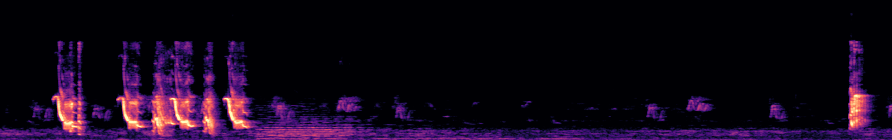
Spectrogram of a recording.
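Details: Sindhi black francolin (kala teetar) giving a loud phrase of four or five harsh, rapidly falling notes in a tight rhythmic burst, then a quieter buzzing rattle and a low hum, with one more sharp note at the end.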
